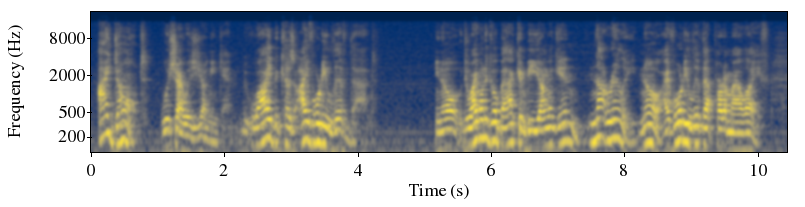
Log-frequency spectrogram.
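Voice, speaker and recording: This man talks at a moderate pace with a fairly high pitch and some vocal fry. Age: 40s. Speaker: guitarist and video creator. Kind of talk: reading aloud from journal; casual talk to camera.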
